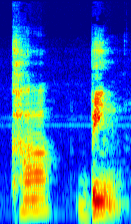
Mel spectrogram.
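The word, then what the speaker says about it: 花瓶: seperti ini ya minasang dia akan dibaca kabing jadi bunga di sini dibacanya dengan cara Ong Yomi ka ya kabing bunga dan botol maknanya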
